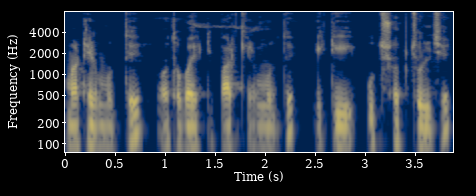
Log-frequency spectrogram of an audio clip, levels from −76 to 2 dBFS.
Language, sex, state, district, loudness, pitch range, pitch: Bengali, male, West Bengal, Kolkata, -22 LUFS, 85-90 Hz, 90 Hz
